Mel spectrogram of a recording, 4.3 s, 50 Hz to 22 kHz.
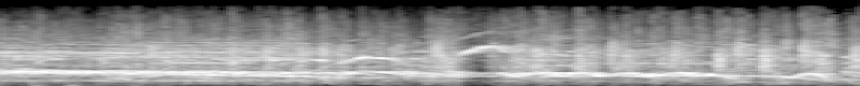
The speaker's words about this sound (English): And so the reason is, this Word podcast is number 200, and it's taking place at in the King and Queen in Foley Street in London's swinging West End in front of the London Massive. Please applaud yourself.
